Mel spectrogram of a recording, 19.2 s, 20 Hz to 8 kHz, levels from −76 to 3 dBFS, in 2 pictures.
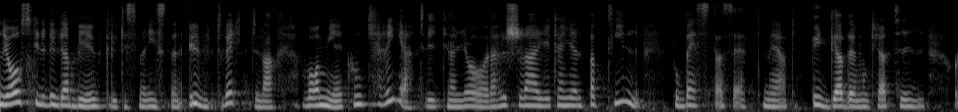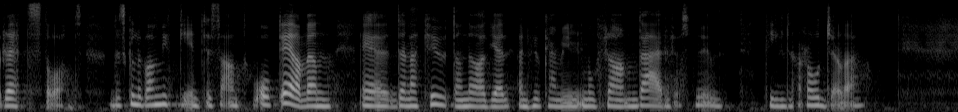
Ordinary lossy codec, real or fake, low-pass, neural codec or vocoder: none; fake; 7.2 kHz; codec, 16 kHz, 1 kbps, FunCodec, trained on Chinese and English, 50 frames a second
